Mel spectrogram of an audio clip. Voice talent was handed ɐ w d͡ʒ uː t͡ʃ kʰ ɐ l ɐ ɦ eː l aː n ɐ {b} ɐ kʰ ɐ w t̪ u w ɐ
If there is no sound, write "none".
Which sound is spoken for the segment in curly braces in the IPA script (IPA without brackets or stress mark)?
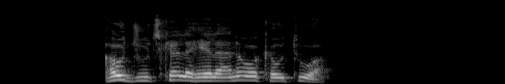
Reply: w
